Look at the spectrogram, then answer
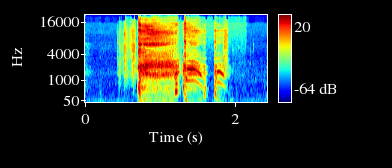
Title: Systemic ableism destroyed my hope (sorry about my coughing)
